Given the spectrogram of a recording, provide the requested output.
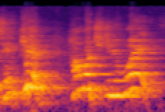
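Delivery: a loud, high retold call across the track; high hailing call, half acted; mock shout. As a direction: play the coach barking out at the kid. Coach jumps out calling to kid.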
